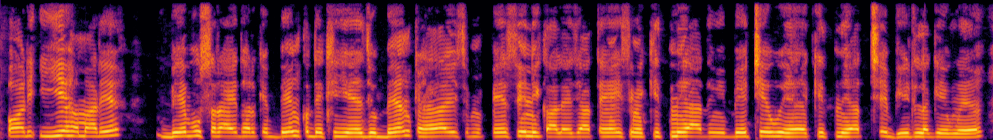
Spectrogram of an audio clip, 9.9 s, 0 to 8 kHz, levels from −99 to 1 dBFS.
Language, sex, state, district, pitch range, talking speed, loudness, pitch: Hindi, male, Bihar, Begusarai, 220-240 Hz, 170 wpm, -14 LUFS, 230 Hz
